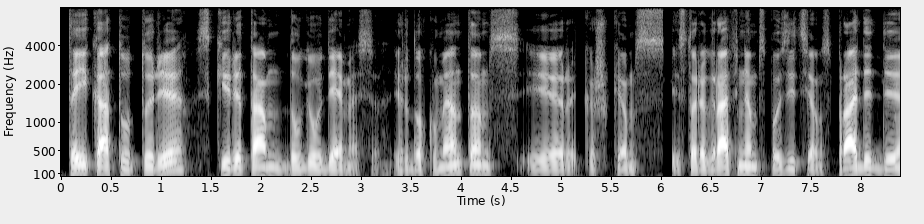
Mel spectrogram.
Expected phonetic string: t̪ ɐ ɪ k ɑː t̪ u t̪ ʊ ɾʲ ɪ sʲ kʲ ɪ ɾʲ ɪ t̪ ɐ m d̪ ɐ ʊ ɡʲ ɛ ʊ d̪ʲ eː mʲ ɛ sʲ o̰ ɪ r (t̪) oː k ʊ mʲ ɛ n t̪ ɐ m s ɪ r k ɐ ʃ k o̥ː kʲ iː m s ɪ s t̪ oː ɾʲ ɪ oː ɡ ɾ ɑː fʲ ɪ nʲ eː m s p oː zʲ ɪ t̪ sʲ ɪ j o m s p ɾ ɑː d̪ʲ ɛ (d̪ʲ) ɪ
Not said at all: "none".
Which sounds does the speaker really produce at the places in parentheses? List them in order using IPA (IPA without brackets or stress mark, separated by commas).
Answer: d̪, d̪ʲ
